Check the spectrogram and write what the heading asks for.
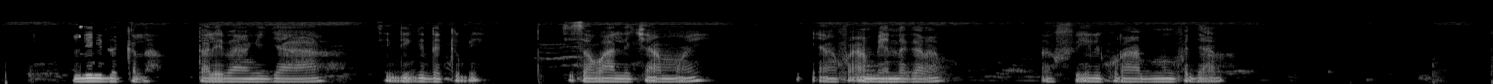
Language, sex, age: Wolof, female, 36-49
